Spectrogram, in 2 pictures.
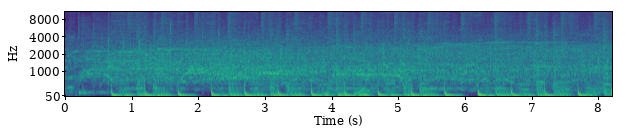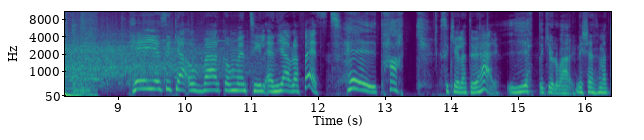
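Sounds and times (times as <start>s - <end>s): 
audience applause: 0.0s - 11.4s
speech: 9.4s - 16.3s.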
